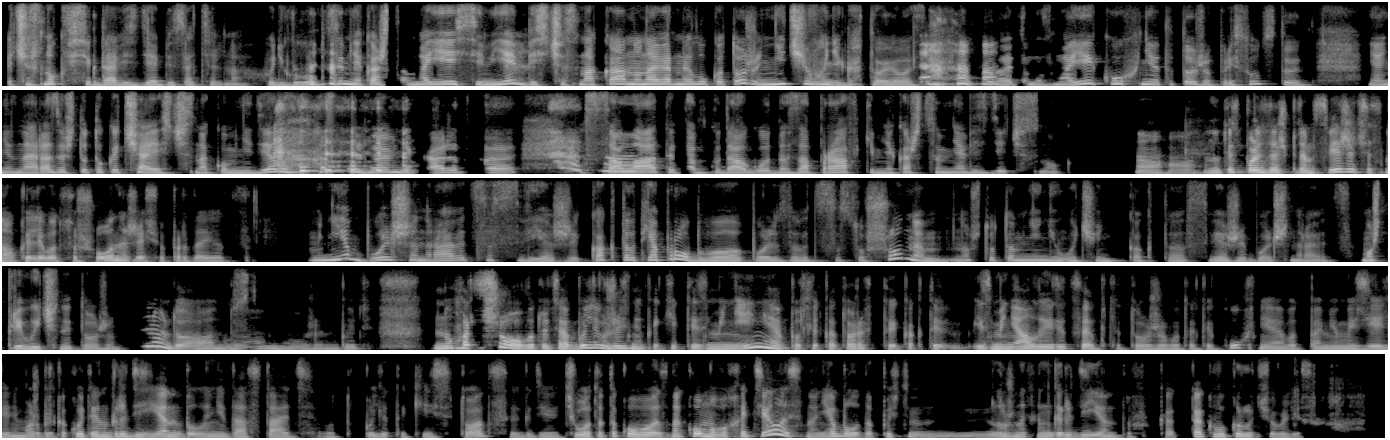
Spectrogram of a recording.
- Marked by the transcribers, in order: laugh; laugh; laughing while speaking: "не готовилось"; laugh; chuckle
- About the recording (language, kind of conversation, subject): Russian, podcast, Какие блюда в вашей семье связаны с традициями и почему именно они?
